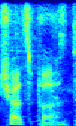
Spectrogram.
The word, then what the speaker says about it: chutzpah: It's pronounced chutzpah.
